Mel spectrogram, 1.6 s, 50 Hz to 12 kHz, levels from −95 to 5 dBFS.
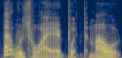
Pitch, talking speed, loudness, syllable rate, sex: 145 Hz, 255 wpm, -20 LUFS, 6.1 syllables/s, male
